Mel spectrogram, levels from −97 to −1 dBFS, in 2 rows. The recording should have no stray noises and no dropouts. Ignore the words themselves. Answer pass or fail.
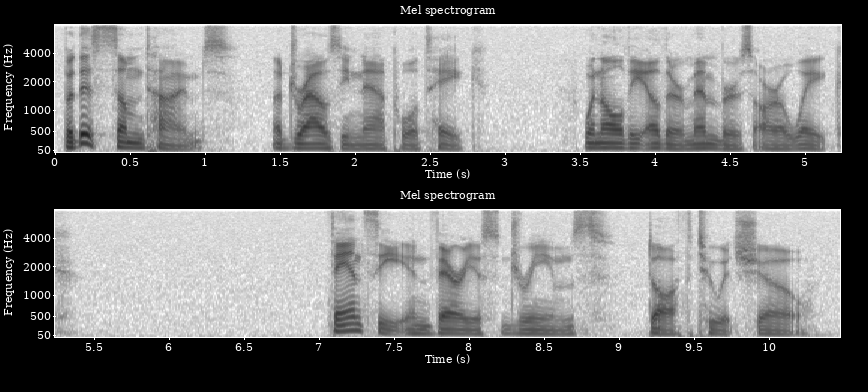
pass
